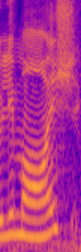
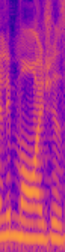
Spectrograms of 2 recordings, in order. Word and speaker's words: Limoges: E o limoge que é, não é limoges, né? França, Francisco come o S no final, ele não pronuncia.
